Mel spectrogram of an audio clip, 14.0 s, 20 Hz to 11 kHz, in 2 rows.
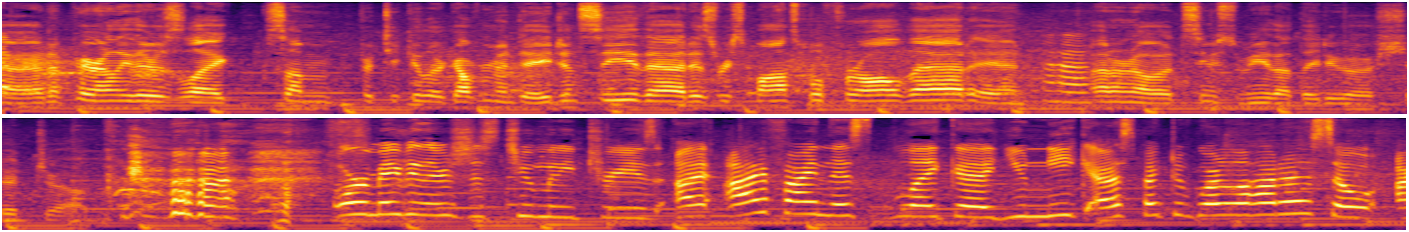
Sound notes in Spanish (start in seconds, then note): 7.5 Risas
